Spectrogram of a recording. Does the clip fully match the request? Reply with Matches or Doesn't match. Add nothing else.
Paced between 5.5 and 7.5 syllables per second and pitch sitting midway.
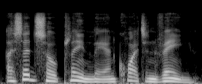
Doesn't match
